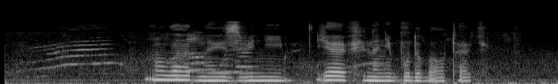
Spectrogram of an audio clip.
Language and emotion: Russian, sad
